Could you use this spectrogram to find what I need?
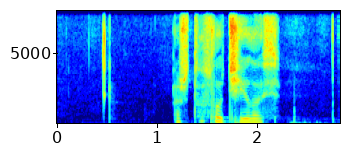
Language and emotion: Russian, neutral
